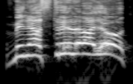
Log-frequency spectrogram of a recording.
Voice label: under fire, russian soldier; XBOX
